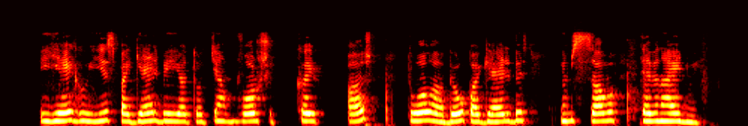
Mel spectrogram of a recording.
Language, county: Lithuanian, Panevėžys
